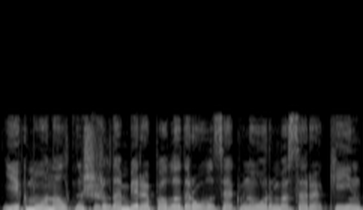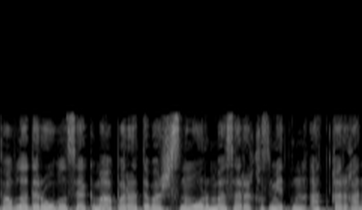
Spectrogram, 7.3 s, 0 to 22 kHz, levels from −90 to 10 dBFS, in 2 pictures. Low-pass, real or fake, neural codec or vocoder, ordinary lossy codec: 9.9 kHz; real; none; MP3, 64 kbps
